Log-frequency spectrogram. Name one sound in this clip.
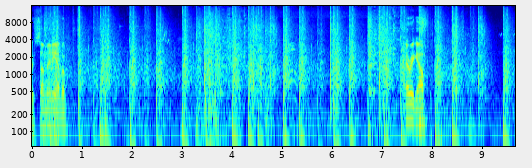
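A rifle fires rapid, repeated shots.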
